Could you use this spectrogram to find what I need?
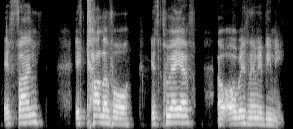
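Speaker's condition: Down syndrome; extra 21st chromosome, low muscle tone, intestinal bypass day three, open heart surgery before three months

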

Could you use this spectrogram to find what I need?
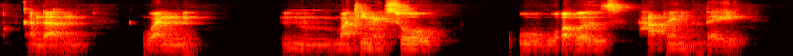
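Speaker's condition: Stutter; childhood onset, started speaking at two, fluent about two years then blocking began, speech therapy until about seven or eight with therapist Jackie; milder than before, blocks still happen at times; blocks and freezes, worse with authority figures and professional situations, easier with other stutterers; repeated sounds, prolonged sounds, blocks

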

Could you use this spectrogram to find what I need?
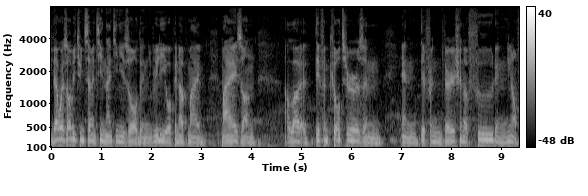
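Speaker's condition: No condition

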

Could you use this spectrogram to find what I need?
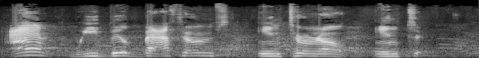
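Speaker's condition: Acquired ataxia with dysarthria, acquired; Lance-Adams syndrome; myoclonus

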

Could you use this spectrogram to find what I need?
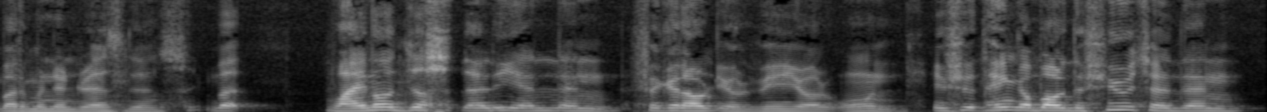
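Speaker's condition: Cleft palate; listeners try harder to understand

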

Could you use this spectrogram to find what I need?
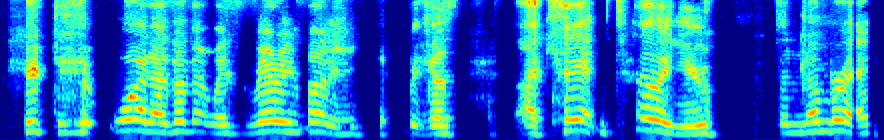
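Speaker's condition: Cerebral palsy

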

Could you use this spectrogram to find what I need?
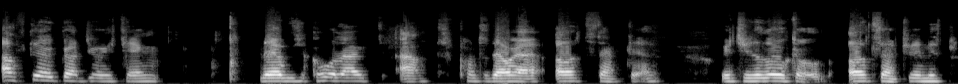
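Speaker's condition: Cerebral palsy

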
